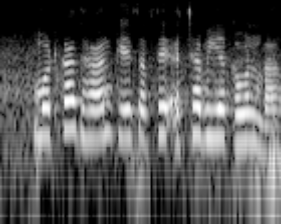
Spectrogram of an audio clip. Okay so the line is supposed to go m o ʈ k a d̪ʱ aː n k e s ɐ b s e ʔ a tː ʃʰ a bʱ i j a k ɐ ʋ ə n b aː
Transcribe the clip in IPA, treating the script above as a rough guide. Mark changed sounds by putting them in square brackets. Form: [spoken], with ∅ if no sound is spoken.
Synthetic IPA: m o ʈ k a d̪ʱ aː n k e s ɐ b s e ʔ [ɐ] tː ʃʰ a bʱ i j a k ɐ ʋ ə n b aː

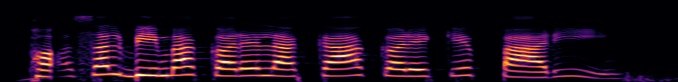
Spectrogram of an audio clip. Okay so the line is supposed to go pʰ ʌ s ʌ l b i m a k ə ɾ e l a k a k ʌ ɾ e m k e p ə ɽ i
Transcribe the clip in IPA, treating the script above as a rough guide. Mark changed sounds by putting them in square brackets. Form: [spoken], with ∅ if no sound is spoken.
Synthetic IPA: pʰ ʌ s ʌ l b i m a k [ʌ] ɾ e l a k a k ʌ ɾ e [∅] k e p [a] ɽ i

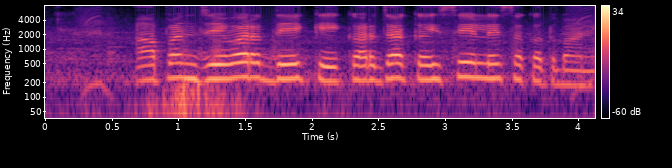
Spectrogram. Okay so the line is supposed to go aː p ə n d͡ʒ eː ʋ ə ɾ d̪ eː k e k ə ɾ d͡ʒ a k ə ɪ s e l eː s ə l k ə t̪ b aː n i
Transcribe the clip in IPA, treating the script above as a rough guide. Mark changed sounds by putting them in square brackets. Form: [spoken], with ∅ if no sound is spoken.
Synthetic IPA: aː p ə n d͡ʒ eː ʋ ə ɾ d̪ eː k e k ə ɾ d͡ʒ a k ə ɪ s e l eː s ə [∅] k ə t̪ b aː n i

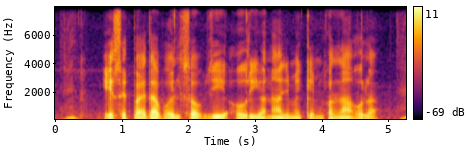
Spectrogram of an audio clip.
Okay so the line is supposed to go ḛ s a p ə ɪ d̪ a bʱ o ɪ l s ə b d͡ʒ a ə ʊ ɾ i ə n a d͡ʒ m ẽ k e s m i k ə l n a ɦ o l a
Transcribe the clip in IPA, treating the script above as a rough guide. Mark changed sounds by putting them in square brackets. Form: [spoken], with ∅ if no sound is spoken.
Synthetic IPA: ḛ s [e] p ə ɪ d̪ a bʱ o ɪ l s ə b d͡ʒ [i] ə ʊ ɾ i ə n a d͡ʒ m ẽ k e [∅] m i k ə l n a ɦ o l a

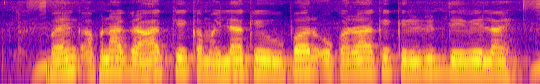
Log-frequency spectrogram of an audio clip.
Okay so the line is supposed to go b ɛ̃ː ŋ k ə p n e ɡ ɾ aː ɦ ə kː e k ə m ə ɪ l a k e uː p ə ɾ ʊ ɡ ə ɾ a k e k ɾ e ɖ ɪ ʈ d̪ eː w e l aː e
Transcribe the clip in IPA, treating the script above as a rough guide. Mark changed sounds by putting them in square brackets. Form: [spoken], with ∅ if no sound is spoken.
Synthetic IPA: b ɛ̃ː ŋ k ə p n [a] ɡ ɾ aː ɦ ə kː e k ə m ə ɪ l a k e uː p ə ɾ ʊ [k] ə ɾ a k e k ɾ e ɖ ɪ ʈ d̪ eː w e l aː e

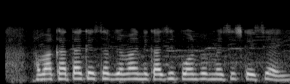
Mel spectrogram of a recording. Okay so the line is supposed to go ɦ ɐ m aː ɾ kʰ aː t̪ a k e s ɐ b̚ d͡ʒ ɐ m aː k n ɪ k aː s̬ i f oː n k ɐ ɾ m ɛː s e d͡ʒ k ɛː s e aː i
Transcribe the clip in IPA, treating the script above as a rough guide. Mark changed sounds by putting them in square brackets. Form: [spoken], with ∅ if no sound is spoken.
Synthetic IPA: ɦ ɐ m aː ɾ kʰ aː t̪ a k e s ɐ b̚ d͡ʒ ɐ m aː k n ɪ k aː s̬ i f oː n [p] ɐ ɾ m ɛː s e d͡ʒ k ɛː s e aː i

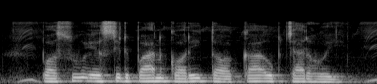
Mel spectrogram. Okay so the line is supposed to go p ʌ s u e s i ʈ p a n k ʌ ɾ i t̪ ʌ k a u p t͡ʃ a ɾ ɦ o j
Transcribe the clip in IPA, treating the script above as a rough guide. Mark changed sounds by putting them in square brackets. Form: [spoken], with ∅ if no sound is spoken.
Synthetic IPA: p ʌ s u e s i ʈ p a n k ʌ ɾ i t̪ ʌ k a u p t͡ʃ a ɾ ɦ o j

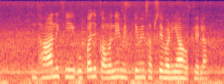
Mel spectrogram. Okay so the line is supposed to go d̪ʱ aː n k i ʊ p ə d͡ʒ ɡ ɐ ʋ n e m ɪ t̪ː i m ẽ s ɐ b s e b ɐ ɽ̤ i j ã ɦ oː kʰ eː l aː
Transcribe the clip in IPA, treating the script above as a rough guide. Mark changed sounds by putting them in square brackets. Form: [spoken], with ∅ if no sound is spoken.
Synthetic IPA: d̪ʱ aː n k i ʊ p ə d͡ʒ [k] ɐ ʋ n e m ɪ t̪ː i m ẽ s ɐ b s e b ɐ ɽ̤ i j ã ɦ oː kʰ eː l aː

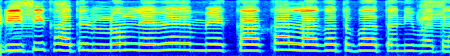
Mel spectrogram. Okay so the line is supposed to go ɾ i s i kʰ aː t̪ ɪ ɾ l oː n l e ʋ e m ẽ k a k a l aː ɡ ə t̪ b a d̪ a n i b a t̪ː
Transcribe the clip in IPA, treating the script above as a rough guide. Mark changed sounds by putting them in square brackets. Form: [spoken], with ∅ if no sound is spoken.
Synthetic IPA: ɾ i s i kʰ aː t̪ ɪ ɾ l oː n l e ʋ e m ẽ k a k a l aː ɡ ə t̪ b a [t̪] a n i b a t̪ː

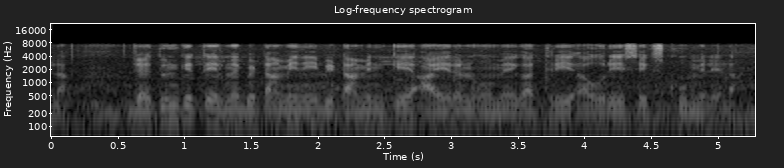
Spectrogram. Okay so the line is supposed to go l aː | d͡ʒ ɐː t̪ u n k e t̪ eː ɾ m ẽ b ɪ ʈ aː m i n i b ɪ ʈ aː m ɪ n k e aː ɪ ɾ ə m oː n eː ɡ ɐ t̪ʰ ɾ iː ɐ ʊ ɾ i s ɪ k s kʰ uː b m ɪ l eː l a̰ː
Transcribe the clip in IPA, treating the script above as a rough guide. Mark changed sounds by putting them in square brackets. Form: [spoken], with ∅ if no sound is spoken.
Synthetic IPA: l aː | d͡ʒ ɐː t̪ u n k e t̪ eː ɾ m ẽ b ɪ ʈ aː m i n i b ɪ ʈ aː m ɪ n k e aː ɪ ɾ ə [n] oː [m] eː ɡ [a] t̪ʰ ɾ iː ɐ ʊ ɾ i s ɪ k s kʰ uː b m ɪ l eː l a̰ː

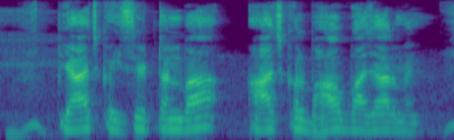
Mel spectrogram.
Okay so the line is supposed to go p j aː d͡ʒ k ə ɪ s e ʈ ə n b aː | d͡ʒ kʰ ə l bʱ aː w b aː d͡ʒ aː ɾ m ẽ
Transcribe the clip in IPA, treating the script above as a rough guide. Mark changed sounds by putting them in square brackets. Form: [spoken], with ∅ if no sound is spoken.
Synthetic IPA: p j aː d͡ʒ k ə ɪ s e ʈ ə n b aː | d͡ʒ [k] ə l bʱ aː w b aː d͡ʒ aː ɾ m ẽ

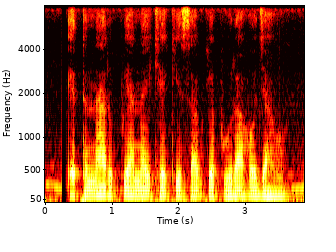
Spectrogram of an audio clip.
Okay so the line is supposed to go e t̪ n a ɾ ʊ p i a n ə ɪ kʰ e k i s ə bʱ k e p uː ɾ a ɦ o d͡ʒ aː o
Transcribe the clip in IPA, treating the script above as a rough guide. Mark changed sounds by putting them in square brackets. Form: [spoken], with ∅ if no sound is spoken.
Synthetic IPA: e t̪ n a ɾ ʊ p [j] a n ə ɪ kʰ e k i s ə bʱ k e p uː ɾ a ɦ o d͡ʒ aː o

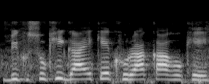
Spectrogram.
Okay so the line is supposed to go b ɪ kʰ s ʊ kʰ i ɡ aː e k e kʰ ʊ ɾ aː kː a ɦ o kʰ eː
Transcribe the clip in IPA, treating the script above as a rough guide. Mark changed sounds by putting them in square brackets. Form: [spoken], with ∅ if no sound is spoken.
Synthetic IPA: b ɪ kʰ s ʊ kʰ i ɡ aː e k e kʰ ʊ ɾ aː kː a ɦ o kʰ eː

